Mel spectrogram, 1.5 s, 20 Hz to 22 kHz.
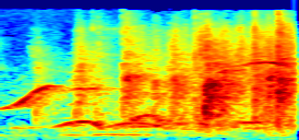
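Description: An audience at a live storytelling show at Bumpport Theater in Denver, Colorado, recorded February 15, 2017, breaks into steady applause, a dense wash of clapping with a couple of rising whistles and whoops cutting through, fairly loud and sustained throughout.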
